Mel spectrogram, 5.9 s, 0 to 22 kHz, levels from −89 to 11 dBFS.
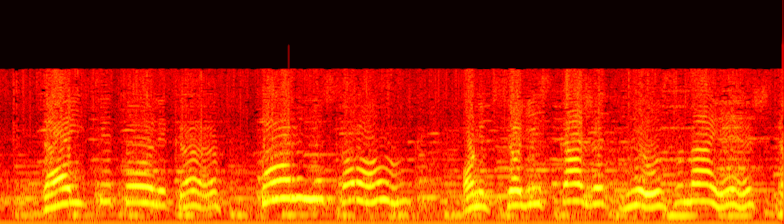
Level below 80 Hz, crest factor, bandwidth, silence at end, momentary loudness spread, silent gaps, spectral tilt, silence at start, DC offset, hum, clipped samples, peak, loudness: -42 dBFS; 14 dB; 7.4 kHz; 0 s; 7 LU; none; -6 dB/octave; 0 s; 2%; none; under 0.1%; 0 dBFS; -14 LUFS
